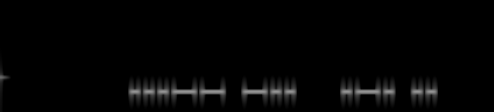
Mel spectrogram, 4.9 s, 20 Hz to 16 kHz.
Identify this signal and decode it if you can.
Morse code, heard as a keyed tone, about 17 wpm, 700 Hz. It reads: 3D RI
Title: Field Day Exchanges Encore - 17wpm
